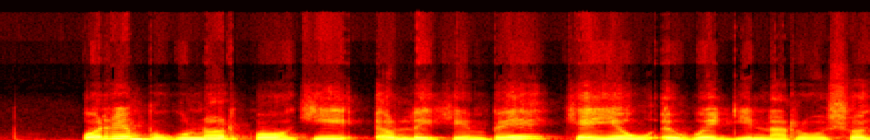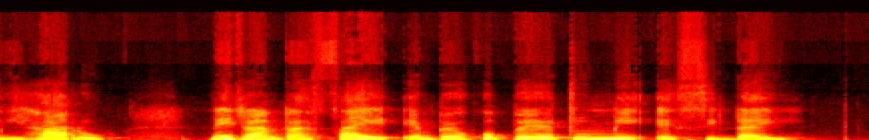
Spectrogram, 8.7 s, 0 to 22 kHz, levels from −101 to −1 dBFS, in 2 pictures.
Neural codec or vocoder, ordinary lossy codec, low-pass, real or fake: none; Opus, 16 kbps; 19.8 kHz; real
